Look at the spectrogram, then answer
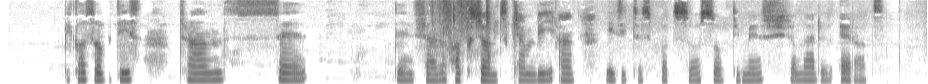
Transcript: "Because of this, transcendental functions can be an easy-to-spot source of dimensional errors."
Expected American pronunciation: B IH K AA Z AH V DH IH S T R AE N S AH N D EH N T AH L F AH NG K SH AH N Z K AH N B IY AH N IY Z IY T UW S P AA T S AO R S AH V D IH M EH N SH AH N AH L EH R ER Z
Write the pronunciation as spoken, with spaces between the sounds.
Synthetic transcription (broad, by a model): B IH K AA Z AH V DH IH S T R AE N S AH D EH N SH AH L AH K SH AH N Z K AH N B IY AH N IY Z IY T UW S P AA T S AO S AH V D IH M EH N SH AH N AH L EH R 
